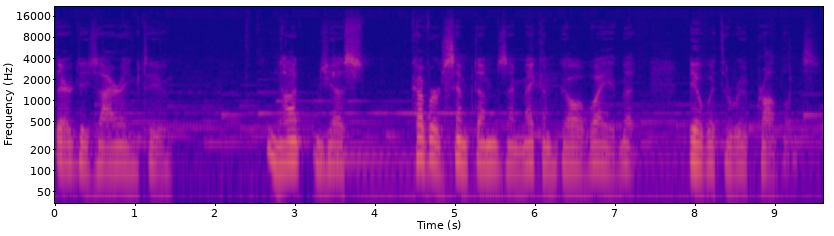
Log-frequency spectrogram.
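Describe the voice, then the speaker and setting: A man at medium pitch with ordinary pitch variation, very slow in pace with long, frequent pauses, and music in the background. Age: 70s. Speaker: patient giving testimonial. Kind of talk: testimonial interview answer.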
